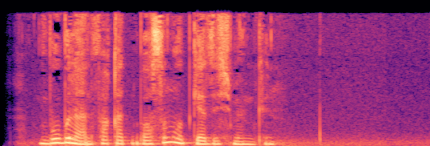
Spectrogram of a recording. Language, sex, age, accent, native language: Uzbek, female, 25-34, Andijon, Uzbek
